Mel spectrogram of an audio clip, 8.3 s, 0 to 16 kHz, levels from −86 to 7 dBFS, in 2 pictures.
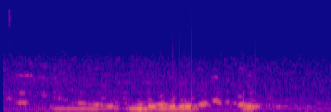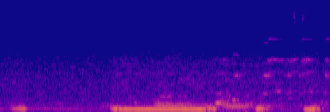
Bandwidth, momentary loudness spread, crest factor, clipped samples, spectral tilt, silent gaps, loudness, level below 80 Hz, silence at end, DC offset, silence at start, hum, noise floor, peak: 10.5 kHz; 17 LU; 16 dB; under 0.1%; -10.5 dB/octave; none; -37 LUFS; -60 dBFS; 0 s; under 0.1%; 0.05 s; none; -62 dBFS; -22 dBFS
